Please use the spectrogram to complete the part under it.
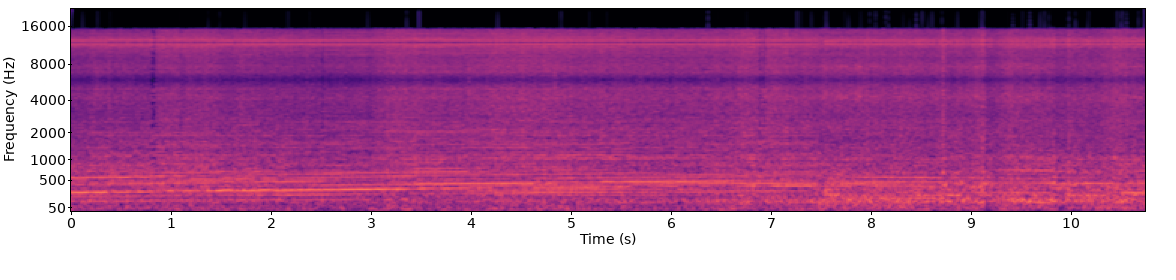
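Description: Wind rushes past the car.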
